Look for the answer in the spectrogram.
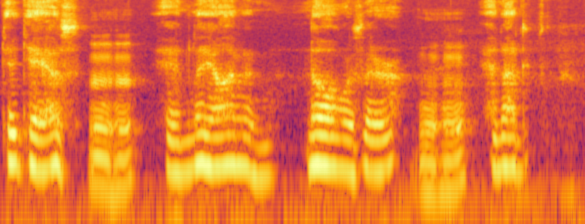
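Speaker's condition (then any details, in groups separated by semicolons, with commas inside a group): Parkinson's; affects voice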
